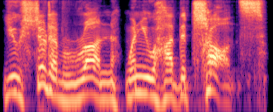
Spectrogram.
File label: chatter positive; galena; unholy paladin; frag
